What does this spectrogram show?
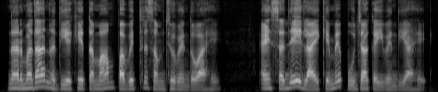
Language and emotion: Sindhi, neutral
